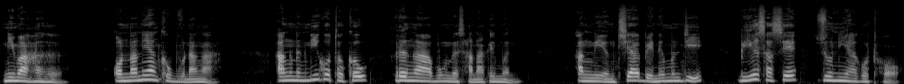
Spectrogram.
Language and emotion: Bodo, fearful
